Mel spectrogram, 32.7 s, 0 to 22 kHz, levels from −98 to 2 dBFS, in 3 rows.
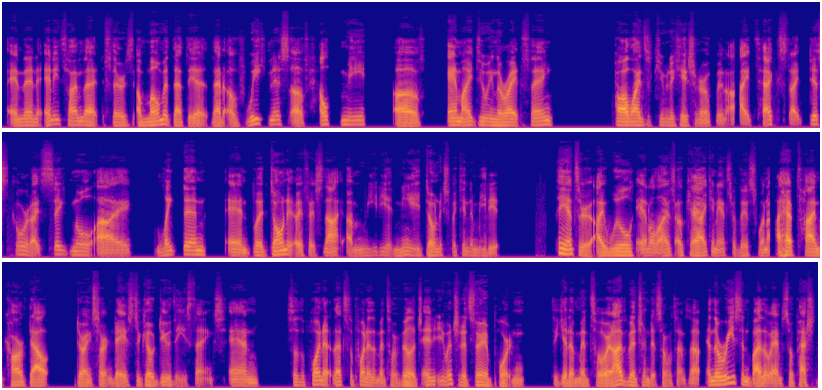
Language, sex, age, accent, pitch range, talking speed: English, male, 50-69, American, 90-105 Hz, 200 wpm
